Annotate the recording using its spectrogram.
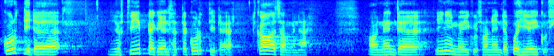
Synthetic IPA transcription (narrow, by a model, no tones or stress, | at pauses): kurt̪ːˑid̪̥e | just̪viːpːˑeke̞ːlset̪ːˑe̞kurt̪ˑːid̪̥e̞ | kɑːsɑmine̞ | o̞nne̞nd̪̥einimɤjɡ̥uso̞nne̞nd̪̥e̞pɤɦiɤjɡ̥us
